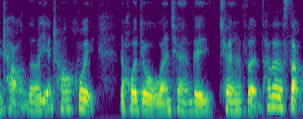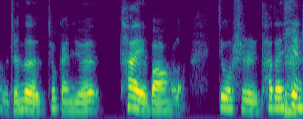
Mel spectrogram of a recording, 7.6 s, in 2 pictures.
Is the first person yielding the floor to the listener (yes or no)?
no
